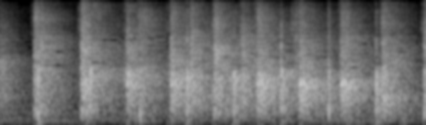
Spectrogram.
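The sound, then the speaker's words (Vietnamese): Applause from an audience at an Annunciation feast celebration, honouring the women, organisations and communities who keep the Annunciation as their patron. Many loud, ragged claps come in quick succession, with no talk over them. “một tràng pháo tay.”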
